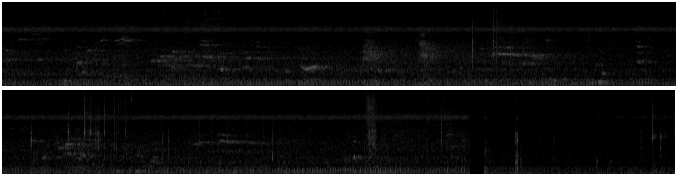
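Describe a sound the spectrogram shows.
Dry leaves rustle softly nearby.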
